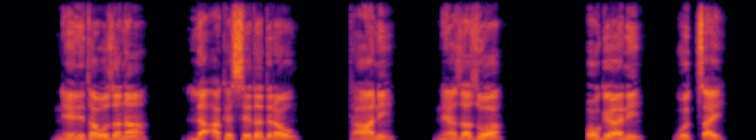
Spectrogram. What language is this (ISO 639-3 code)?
dwr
